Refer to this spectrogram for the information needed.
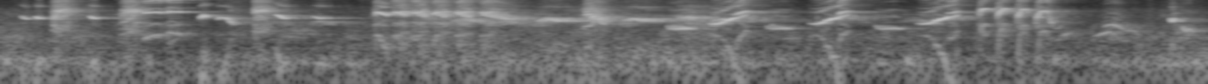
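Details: In a singing duel, an oriental magpie-robin delivers rapid varied phrases: high thin notes, chattering bursts and short descending slurs tumbling one after another.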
